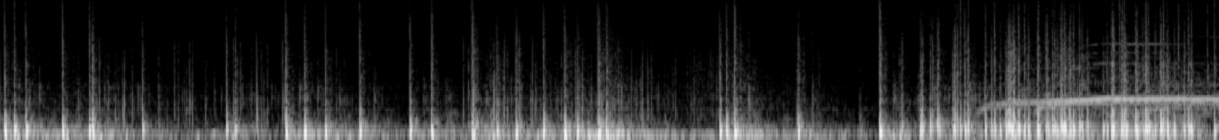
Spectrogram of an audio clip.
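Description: Display fireworks in a dense barrage: shell after shell bursting in rapid, loud bangs and crackles, thickening into a near-continuous volley in the last couple of seconds with a whistle rising and then held over it. It is the closing finale of the display.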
